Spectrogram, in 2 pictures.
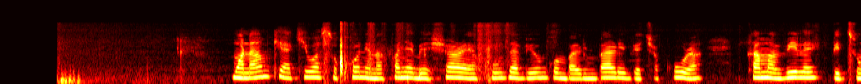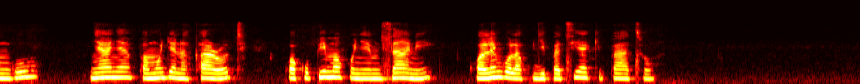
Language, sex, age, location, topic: Swahili, female, 25-35, Dar es Salaam, finance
